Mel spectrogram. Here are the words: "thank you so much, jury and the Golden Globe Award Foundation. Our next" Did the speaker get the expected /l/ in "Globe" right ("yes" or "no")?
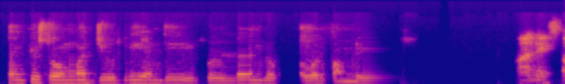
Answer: no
